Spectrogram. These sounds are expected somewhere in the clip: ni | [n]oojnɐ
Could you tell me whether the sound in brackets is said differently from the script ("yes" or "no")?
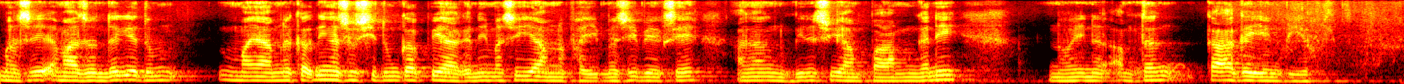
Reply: no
